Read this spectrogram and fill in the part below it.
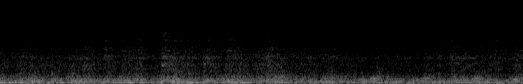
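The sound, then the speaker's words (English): The Hogwarts Express steam train rolls along the track, a steady low rumble carrying soft, rhythmic chugs that stay fairly subdued throughout as the engine quiets, with no voices. “The puffs and chugs of the steam engine quieting.”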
